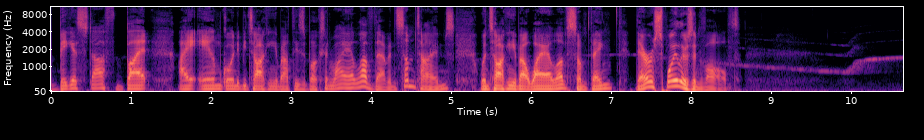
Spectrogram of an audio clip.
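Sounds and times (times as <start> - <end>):
speech: 0.1 - 8.7
police siren wailing: 5.9 - 10.6.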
